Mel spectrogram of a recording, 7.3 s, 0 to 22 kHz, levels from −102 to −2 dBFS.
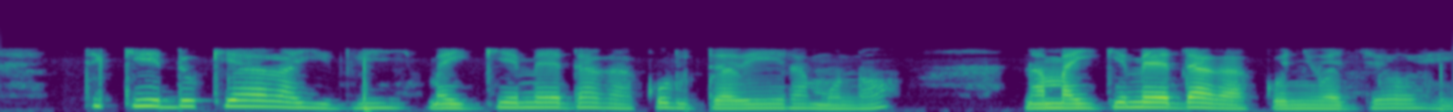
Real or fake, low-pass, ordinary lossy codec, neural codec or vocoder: real; 3.6 kHz; none; none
